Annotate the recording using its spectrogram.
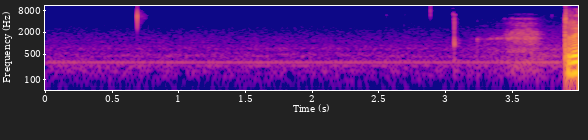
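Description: Near silence with a faint steady hum, broken by two small sharp clicks, one under a second in and a fainter one about three seconds in; a man's voice starts right at the end.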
